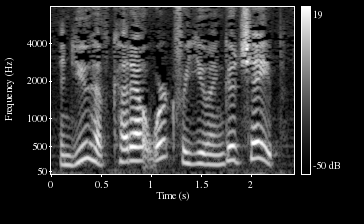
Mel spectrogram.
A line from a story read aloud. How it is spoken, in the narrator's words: cried the doctor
